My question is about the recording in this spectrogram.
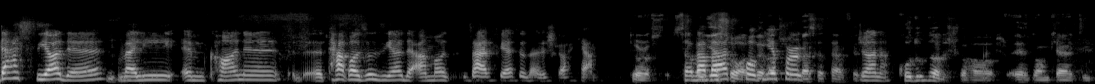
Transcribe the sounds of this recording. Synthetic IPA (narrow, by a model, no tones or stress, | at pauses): d̪æst̪zijɒːd̪evæliːemkʰɒːnet̪ʰæɣɒːzozijɒːd̪ḛʔæmːɒːzæɾfijæt̪ʰe̞d̪ɒ̰ːne̞ʃɡ̥ɒːhcʰæ̰me | d̪̥oɾost̪e̥sævæbædxobjepʰoɾæsæt̪ʰæɾfed͡ʒɒːnɒkʰod̪umd̪ɒːneʃɡ̥ɒːɦɒeʁd̪ɒːmcʰæɾd̪iː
